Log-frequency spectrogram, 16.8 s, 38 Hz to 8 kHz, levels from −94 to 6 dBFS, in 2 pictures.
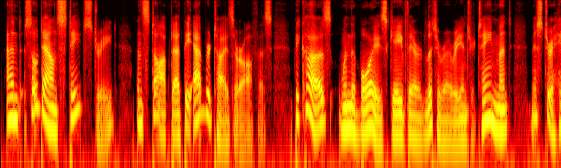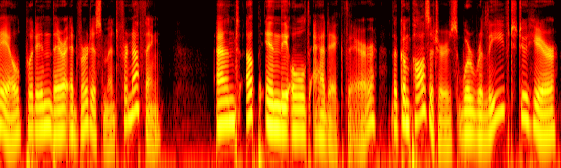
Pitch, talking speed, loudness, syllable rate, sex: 130 Hz, 145 wpm, -23 LUFS, 4.8 syllables/s, male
